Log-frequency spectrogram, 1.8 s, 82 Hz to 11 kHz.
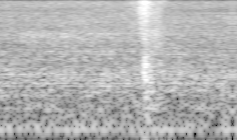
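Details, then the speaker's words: Prep cooler about 14 years old, just plugged in: compressor hums but fails to start, then overload clicks; suspected bad capacitor, relay, overload or compressor. "I hear that compressor humming like it wants to run. And there's that click of the overload."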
